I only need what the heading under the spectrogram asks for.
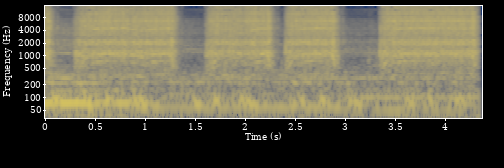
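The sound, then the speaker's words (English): A power drill whirs loudly in several bursts, stopping briefly between runs as it drills a hole through the center of a nice-sized baked potato, with no talking. “Then you're going to take a drill, and you're going to drill a hole through the center.”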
